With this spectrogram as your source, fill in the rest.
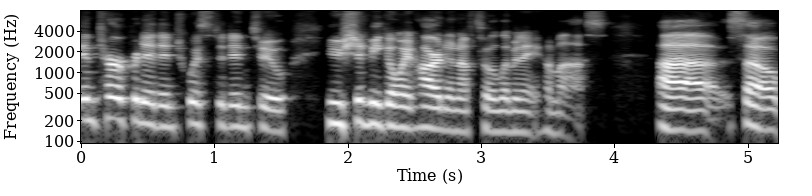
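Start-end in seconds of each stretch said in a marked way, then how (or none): none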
